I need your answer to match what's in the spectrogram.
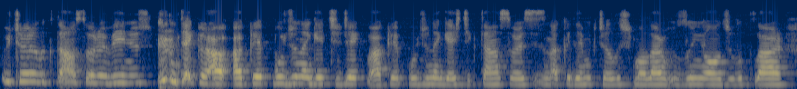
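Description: Brief: woman astrologer, horoscope talk, slightly hoarse, higher voice, halting and unhurried, muffled lo-fi sound. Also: level tone. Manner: unhurried, often pauses with drawn-out filler sounds and lists. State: voice slightly hoarse after illness. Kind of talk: monthly horoscope talk to camera. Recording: dull lo-fi recording.

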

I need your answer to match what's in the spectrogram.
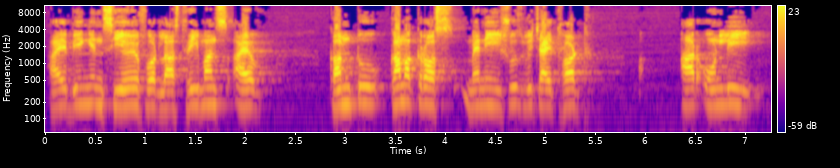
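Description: A middle-aged man with an Indian English accent speaks into a table microphone on a stand as a conference panelist. His high voice is fairly bright, flat in delivery and moderate in pace, and his remarks come across earnest and concerned as he keeps restarting his sentences.

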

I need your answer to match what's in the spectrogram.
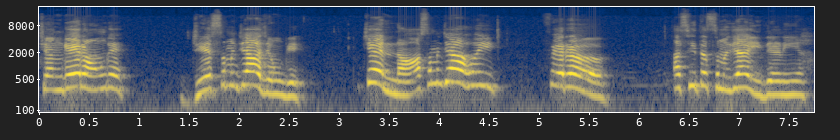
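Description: A woman's voice: high-pitched, lively intonation, a little slow, long pauses, fairly bright tone. An actress playing an indignant middle-aged mother-in-law who scolds and complains.

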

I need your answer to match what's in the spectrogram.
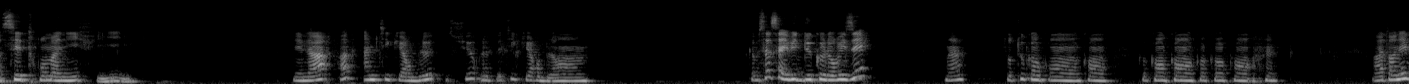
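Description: A woman's voice: on the low side, darkish tone. A woman hosting a craft tutorial, chatting playfully to viewers and to herself as she works. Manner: talks to herself and viewers while working, playful teasing asides.

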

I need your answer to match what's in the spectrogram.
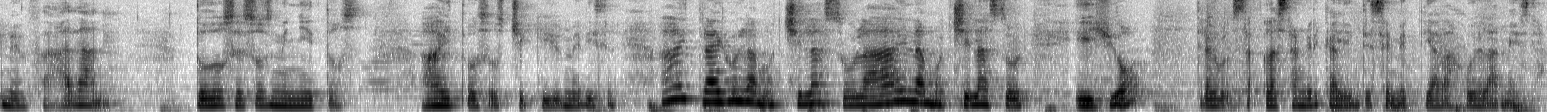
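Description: Older Mexican woman, soft low rambling voice. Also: creaky. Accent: Mexican Spanish. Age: 70s. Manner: rambling and halting, with frequent restarts and soft, near-whispered asides. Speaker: mother recalling family memories. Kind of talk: informal family storytelling.

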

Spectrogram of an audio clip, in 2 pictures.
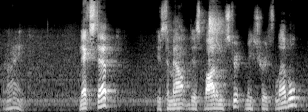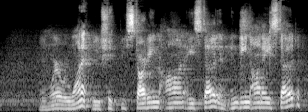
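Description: A man's voice: medium pitch, darkish tone, reverberant, a little hiss or hum. A middle-aged man giving a casual, step-by-step how-to walkthrough in a large garage, with the occasional filler word as he explains. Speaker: DIY home improvement vlogger. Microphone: camera on tripod, across the garage.

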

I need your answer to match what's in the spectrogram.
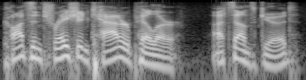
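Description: A middle-aged man hosts a retro game livestream from a small indoor room, close on the mic, casually commentating and reading on-screen text aloud with wry, off-the-cuff humor. His mid-range voice swings widely in pitch at a measured pace, sounding pushed and bright. The lo-fi recording has no echo.

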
